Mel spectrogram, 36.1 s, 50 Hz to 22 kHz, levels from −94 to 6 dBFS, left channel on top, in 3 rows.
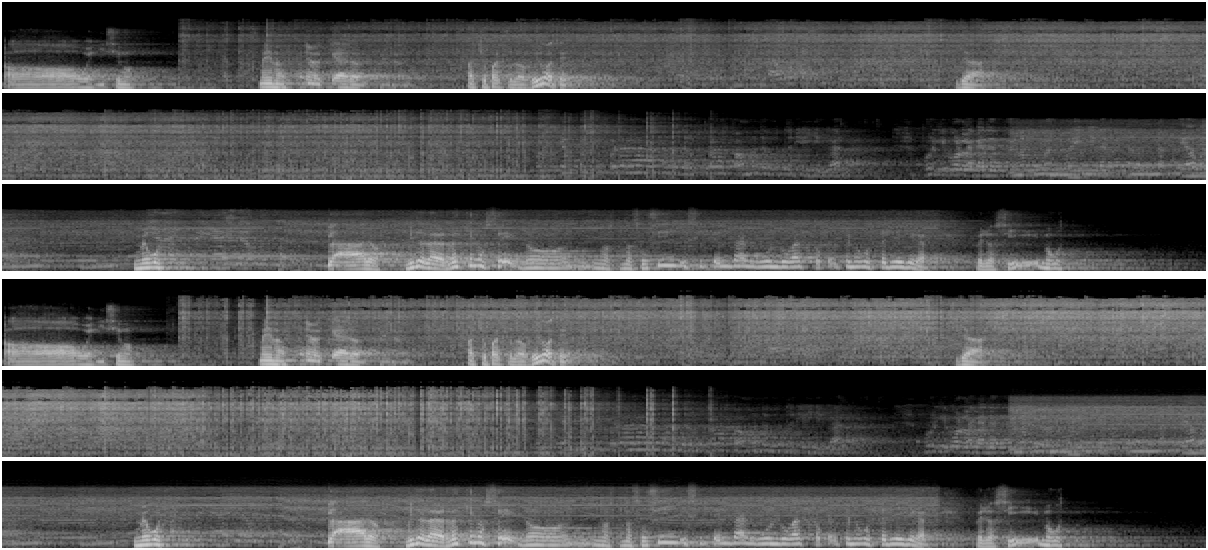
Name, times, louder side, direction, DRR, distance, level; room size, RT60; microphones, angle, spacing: voice 1, 0.0-1.3 2.6-4.1 4.7-5.7 9.5-9.9 25.4-25.7 27.3-34.7, right 2 dB, 25° right, 10 dB, 0.6 m, -25 dB
sound 1, 1.8-18.2 18.5-18.8 19.1-19.2, right 11 dB, 75° right, 1.0 m, -33 dB
voice 2, 2.0-3.8 4.1-4.3 6.2-9.1 9.4-10.6 11.9-12.4 12.7-14.2 16.7-20.5 20.9-24.7 25.1-27.0, left 1 dB, 55° left, -1 dB, 6.7 m, -48 dB
sound 2, 22.1-33.5, right 4 dB, 45° right, 1.3 m, -42 dB
30.0 x 24.0 x 6.6 m, 2.7 s
head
